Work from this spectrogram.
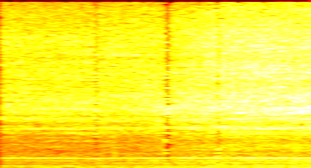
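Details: Furnace started manually by jumpering the thermostat W and R wires because the thermostat isn't calling for heat: steady low hum with a faint tone building as the burner and blower come up. Furnace starts and runs normally.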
